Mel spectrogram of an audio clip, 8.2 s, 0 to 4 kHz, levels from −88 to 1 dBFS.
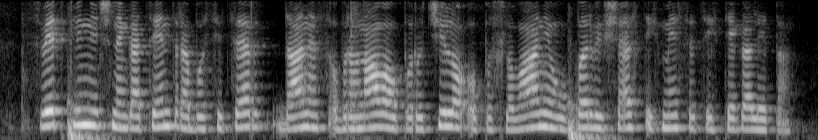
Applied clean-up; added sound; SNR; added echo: none; Knock; 14 dB; none.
